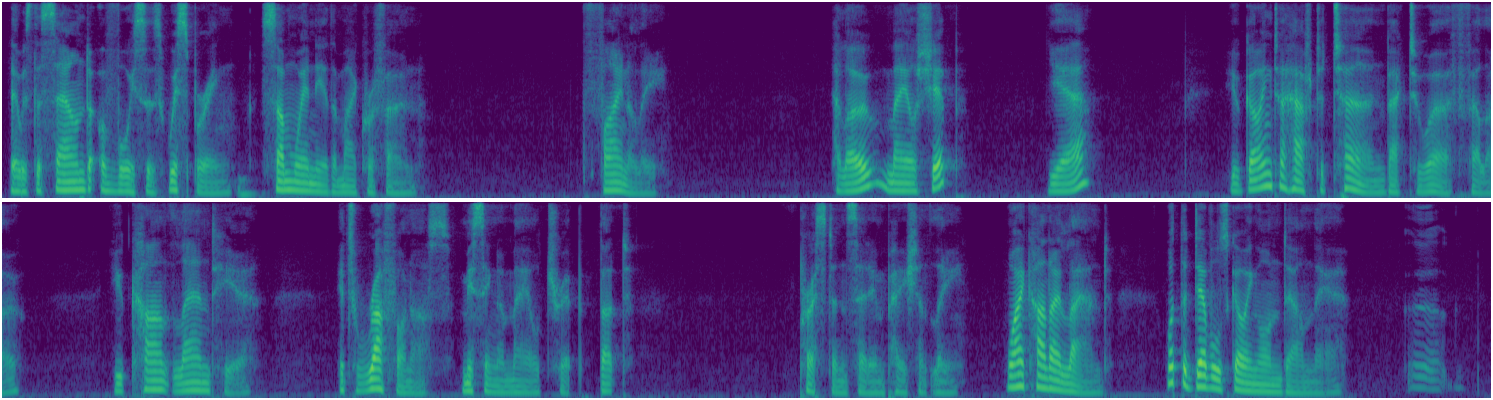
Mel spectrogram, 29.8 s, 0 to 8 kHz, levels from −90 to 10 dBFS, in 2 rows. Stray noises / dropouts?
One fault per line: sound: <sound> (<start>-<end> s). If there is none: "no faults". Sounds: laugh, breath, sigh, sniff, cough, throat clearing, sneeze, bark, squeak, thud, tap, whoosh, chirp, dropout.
sound: sigh (28.9-29.7 s)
